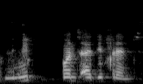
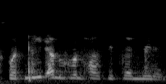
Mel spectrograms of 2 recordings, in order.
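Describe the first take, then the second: First: Repeated clearly for a listener who missed it; to someone hard of hearing. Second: Barely audible, trailing off; mumbled under the breath; too quiet. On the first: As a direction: spell it out so they hear. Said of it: "Say again?". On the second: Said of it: "can you speak louder". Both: Real, not acted.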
